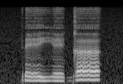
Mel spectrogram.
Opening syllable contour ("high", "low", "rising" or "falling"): low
